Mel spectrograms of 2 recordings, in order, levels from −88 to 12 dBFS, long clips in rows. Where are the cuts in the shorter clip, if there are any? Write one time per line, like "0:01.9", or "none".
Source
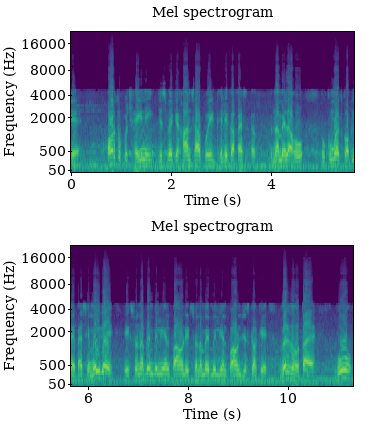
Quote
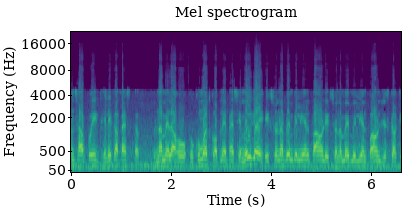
0:02.4
0:03.9

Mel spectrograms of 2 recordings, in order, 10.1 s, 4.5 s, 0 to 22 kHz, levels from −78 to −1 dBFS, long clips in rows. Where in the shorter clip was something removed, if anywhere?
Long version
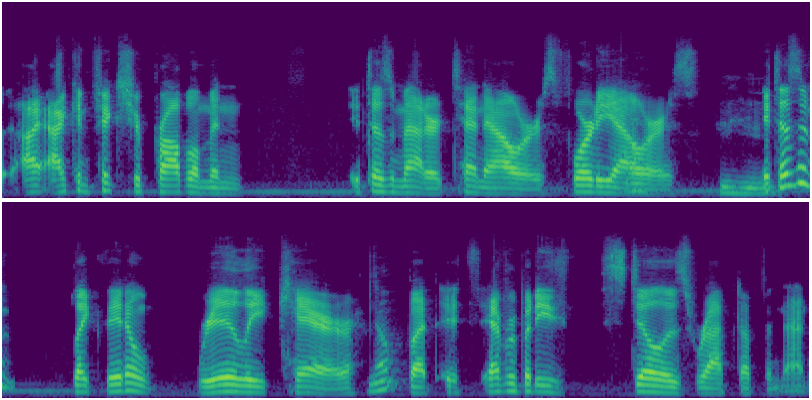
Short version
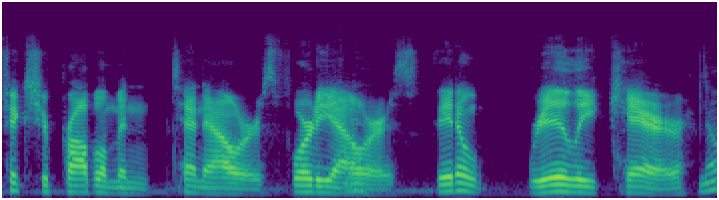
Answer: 0:01.0
0:02.7

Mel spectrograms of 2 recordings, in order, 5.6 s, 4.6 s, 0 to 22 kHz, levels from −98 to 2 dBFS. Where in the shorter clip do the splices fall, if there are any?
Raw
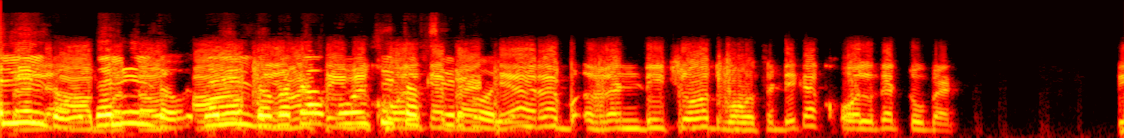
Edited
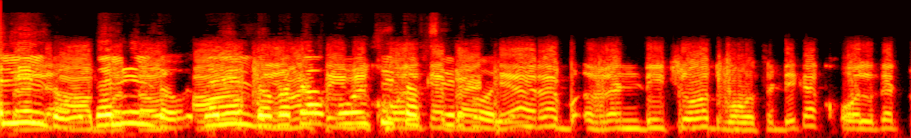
none

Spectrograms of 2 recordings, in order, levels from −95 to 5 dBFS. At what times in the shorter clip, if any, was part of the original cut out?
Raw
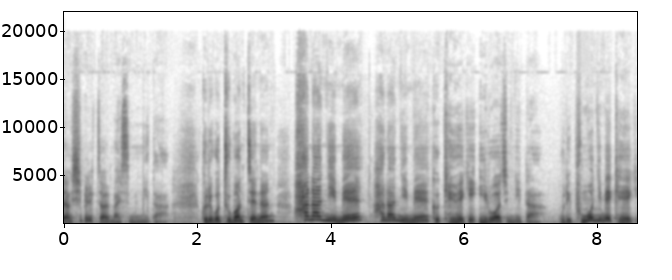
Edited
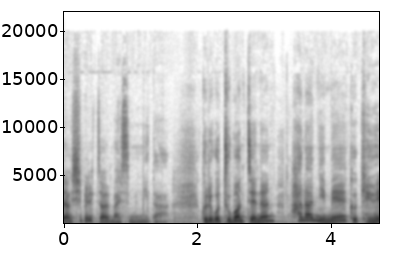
0:03.4

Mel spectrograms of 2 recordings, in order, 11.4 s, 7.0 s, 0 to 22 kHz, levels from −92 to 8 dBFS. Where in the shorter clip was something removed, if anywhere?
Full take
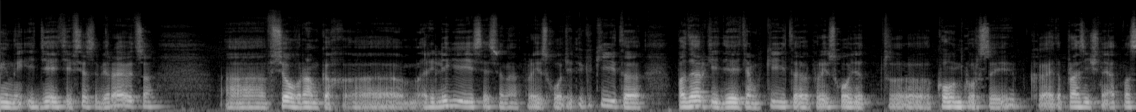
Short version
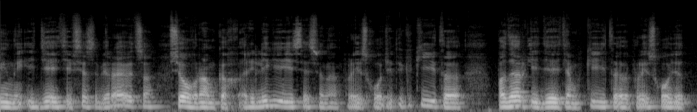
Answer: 0:01.6
0:02.4

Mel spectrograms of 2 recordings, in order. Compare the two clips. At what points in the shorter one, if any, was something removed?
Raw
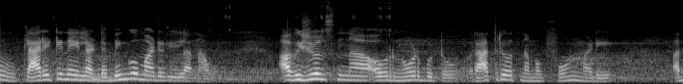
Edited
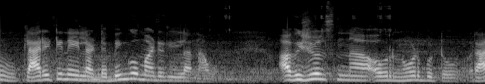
none

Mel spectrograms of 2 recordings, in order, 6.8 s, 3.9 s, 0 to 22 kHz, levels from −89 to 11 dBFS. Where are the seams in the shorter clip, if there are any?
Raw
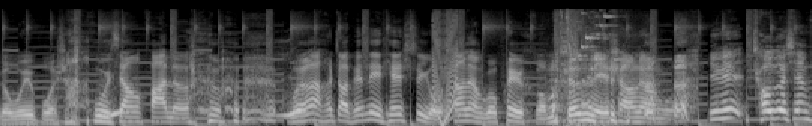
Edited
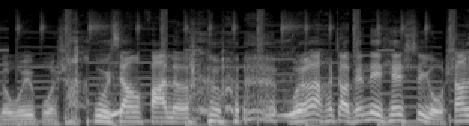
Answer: none

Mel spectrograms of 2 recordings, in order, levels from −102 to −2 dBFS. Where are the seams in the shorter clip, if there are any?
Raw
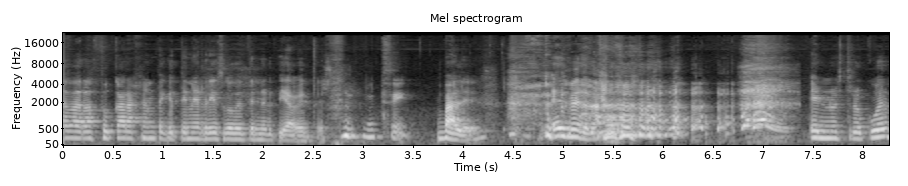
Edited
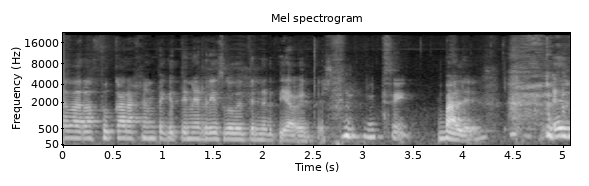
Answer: none

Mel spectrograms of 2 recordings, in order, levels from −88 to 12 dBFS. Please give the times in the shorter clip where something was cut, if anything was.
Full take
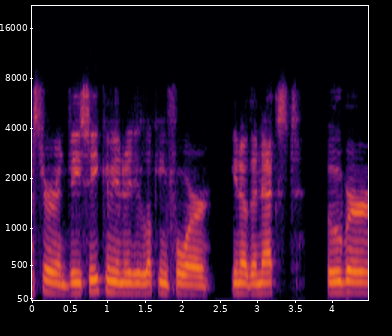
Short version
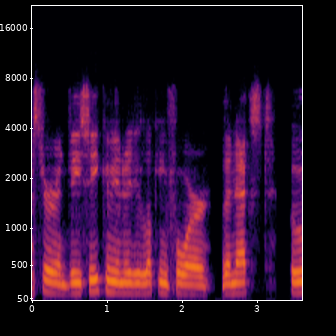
0:02.7

